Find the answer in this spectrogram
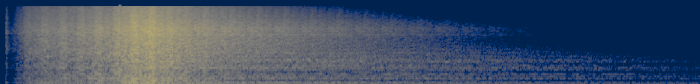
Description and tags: metallic whee effect
Filtered, phased and sliced noise effect. Programmed for a progressive trance production.
electronic, sound-effect, metallic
